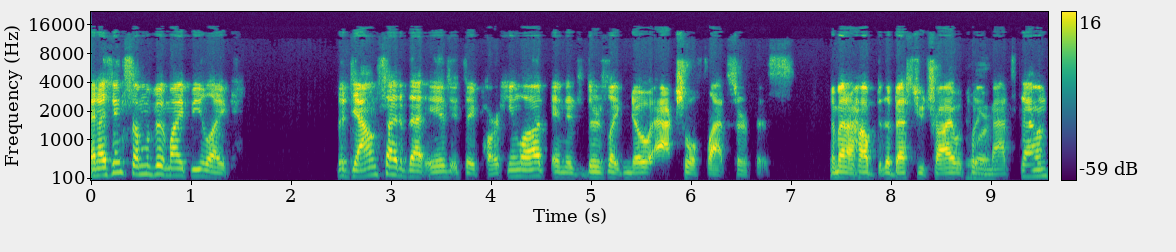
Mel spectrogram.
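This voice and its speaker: A man with a plain, everyday voice speaks at a moderate pace and a fairly high pitch, his intonation lively. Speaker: strongman athlete. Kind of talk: casual interview.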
